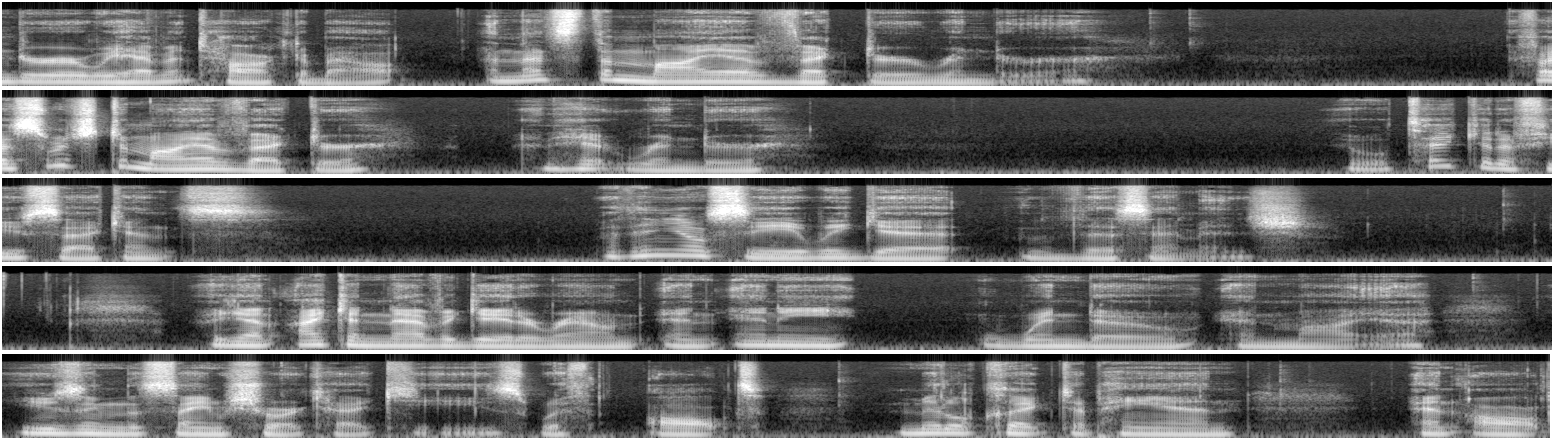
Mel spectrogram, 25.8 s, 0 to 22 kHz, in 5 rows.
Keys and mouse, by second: 0.3 click, 3.9 click, 7.0 click, 15.4 alt+middle click, 18.0 click, 20.9 click, 23.4 alt+middle click.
